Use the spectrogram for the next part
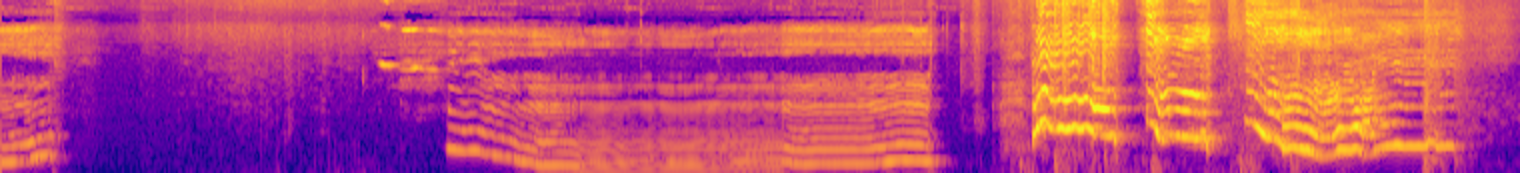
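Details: Female Border Collie singing, cause unknown: a long, smooth, sustained howl that dips then rises, followed by a burst of loud, wavering yodel-like yelps descending in pitch.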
